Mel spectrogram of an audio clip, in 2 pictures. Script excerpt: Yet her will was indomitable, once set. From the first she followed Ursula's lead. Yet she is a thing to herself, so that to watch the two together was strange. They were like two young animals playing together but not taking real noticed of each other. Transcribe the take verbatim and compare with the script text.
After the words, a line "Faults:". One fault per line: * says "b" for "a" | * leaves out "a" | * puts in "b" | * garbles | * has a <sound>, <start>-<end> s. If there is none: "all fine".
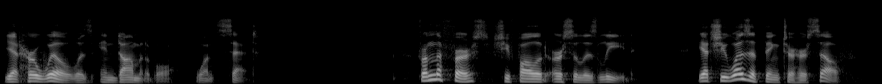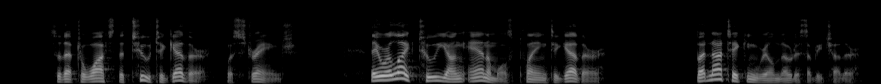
Yet her will was indomitable, once set. From the first she followed Ursula's lead. Yet she was a thing to herself, so that to watch the two together was strange. They were like two young animals playing together but not taking real notice of each other.
Faults:
* says "was" for "is"
* says "notice" for "noticed"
